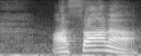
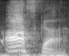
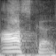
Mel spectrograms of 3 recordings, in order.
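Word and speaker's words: Asuka: sauna versus Emma yeah I know I'm not pronouncing her name right but she is a great wrestler I'm not a big fan of women wrestling but she is Oscar that's how you pronounce her name Oscar she is awesome and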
